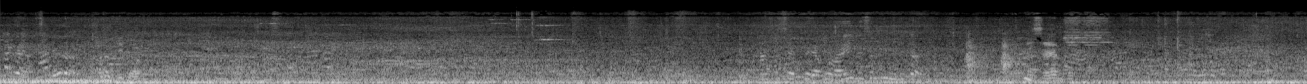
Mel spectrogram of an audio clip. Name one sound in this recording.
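Street traffic rumbles steadily below.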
